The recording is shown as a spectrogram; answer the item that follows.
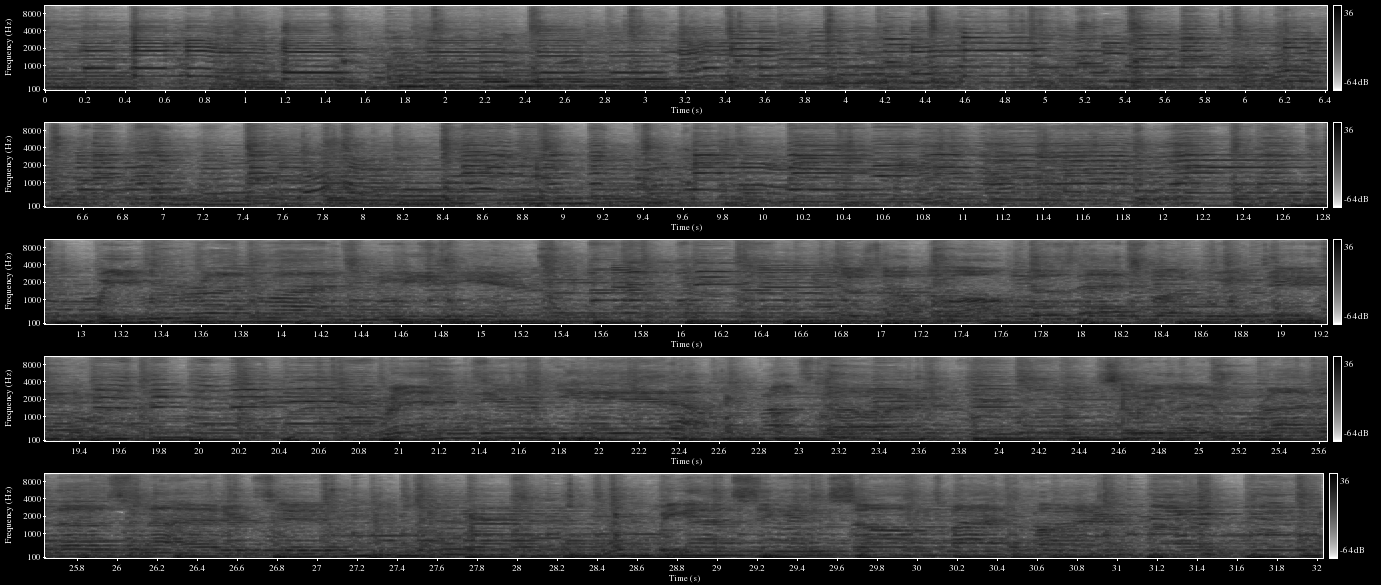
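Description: Live country-folk band playing, led by acoustic guitar, with upright bass and drums on stage; the bass and drums come in fully about twelve seconds in.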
